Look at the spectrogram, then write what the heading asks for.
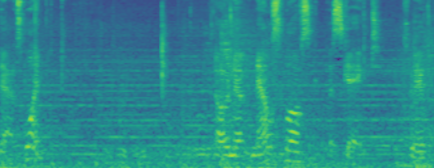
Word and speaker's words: Smough: Or some people say Smough. I say Smough because there's another character in this named Goth, spelled the same way.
